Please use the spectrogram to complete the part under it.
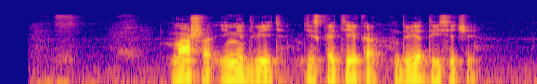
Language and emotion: Russian, neutral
